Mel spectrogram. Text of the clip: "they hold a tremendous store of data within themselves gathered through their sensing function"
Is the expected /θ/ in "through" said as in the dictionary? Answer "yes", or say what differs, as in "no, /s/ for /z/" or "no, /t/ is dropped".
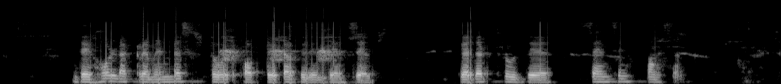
no, /t/ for /θ/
